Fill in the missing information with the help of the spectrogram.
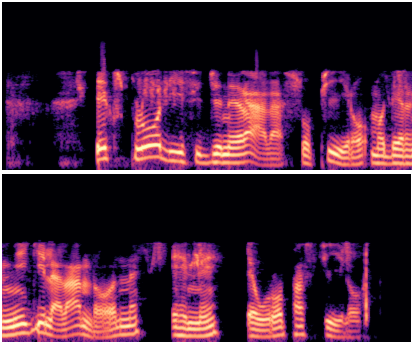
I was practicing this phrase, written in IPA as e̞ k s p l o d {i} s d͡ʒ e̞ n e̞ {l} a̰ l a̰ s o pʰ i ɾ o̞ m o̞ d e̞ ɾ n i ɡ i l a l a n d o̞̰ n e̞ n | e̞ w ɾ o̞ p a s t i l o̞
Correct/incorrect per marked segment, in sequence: correct, incorrect

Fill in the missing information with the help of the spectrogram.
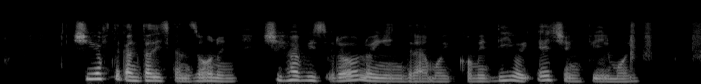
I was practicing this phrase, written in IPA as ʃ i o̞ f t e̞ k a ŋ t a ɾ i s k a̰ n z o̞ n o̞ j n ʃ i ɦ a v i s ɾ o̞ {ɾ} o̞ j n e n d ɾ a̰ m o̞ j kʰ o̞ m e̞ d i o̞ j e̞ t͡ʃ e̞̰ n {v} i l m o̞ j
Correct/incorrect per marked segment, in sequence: incorrect, incorrect

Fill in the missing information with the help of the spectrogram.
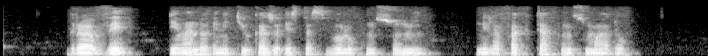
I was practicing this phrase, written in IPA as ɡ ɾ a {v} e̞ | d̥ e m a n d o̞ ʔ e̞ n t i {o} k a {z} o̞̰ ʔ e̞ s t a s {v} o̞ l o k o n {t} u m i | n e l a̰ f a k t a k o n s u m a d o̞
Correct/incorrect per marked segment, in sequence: correct, incorrect, correct, correct, incorrect

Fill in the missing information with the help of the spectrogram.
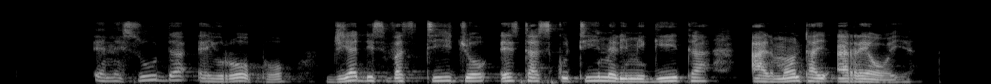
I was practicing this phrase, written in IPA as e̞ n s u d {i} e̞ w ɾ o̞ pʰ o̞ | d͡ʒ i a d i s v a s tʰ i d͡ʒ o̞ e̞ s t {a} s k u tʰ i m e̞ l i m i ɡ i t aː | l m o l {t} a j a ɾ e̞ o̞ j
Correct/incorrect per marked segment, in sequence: incorrect, correct, correct

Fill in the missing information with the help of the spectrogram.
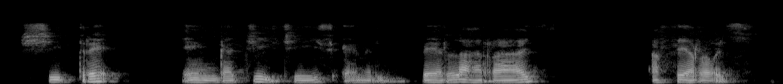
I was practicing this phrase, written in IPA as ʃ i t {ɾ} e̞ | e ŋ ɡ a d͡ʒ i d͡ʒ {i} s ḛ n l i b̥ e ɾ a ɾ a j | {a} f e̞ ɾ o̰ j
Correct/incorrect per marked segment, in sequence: correct, correct, correct

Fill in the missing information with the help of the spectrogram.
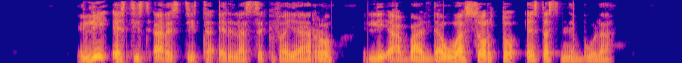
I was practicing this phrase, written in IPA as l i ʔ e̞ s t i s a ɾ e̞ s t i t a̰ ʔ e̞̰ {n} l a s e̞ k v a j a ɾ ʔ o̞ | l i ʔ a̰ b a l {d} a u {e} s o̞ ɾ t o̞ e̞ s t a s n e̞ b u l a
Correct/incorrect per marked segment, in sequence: correct, correct, incorrect

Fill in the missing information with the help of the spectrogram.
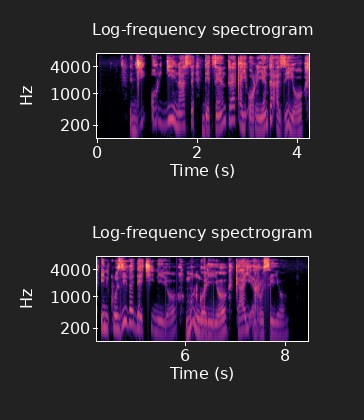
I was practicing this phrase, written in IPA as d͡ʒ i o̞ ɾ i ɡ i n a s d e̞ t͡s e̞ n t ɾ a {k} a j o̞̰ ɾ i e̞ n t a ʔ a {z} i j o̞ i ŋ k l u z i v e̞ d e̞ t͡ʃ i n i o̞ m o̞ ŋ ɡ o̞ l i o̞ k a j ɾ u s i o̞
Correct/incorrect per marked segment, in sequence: correct, correct

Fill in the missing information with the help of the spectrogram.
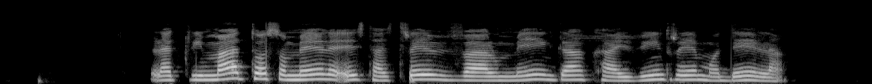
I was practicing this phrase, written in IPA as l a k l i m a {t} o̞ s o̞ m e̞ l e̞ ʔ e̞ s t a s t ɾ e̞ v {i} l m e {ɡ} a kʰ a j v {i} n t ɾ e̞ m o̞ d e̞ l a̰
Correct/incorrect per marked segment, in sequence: correct, incorrect, correct, correct

